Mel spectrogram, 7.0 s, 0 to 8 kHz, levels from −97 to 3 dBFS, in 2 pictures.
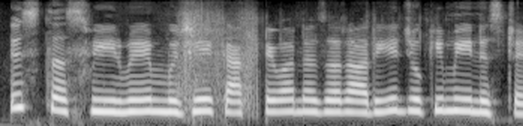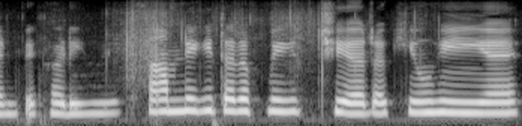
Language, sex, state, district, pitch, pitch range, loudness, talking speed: Hindi, female, Madhya Pradesh, Bhopal, 240 Hz, 225-250 Hz, -13 LUFS, 215 wpm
